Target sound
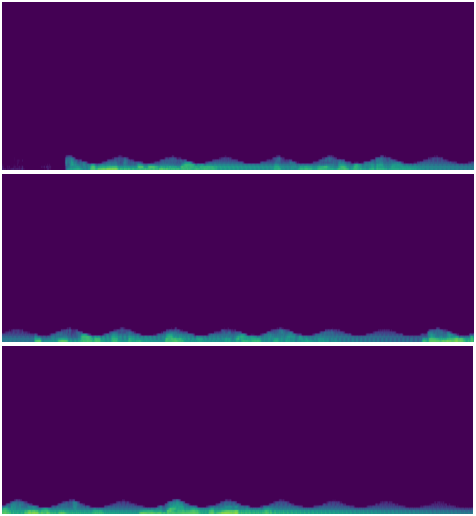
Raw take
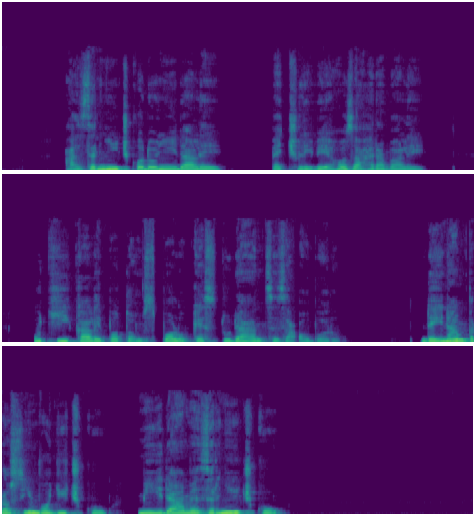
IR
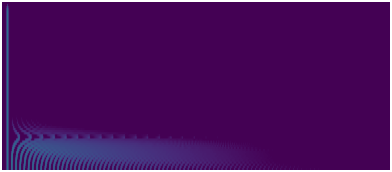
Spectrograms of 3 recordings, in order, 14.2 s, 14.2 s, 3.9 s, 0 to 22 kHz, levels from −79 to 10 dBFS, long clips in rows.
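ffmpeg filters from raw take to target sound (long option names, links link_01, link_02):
-filter_complex "[0:a]asettb=1/sr,asplit=3[link_01][link_02][link_03];[link_01]atrim=end=6.574[link_04];[link_02]atrim=start=6.57:end=7.11,asetpts=PTS-STARTPTS,afade=type=in:duration=0.004:curve=qsin,afade=type=out:start_time=0.536:duration=0.004:curve=qsin,highpass=510,lowpass=2400[link_05];[link_03]atrim=start=7.106[link_06];[link_04][link_05]acrossfade=duration=0.004:curve1=hsin:curve2=qsin[link_07];[link_07][link_06]acrossfade=duration=0.004:curve1=qsin:curve2=hsin,acrusher=samples=10:mix=1:aa=0.000001:lfo=1:lforange=6:lforate=0.58,aeval=exprs='0.376*(cos(1*acos(clip(val(0)/0.376,-1,1)))-cos(1*PI/2))+0.0188*(cos(3*acos(clip(val(0)/0.376,-1,1)))-cos(3*PI/2))':channel_layout=same,asplit=2[link_08][link_09];[1:a]atrim=start_sample=2205[link_10];[link_09][link_10]afir=irnorm=-1:irlink=0,volume=-13dB[link_11];[link_08][link_11]amix=inputs=2:normalize=0,afftfilt=real='re*lt(b*sr/1024,740*pow(1700/740,0.5+0.5*sin(2*PI*1.9*pts/sr)))':imag='im*lt(b*sr/1024,740*pow(1700/740,0.5+0.5*sin(2*PI*1.9*pts/sr)))':win_size=1024:overlap=0.75,volume=2dB"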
